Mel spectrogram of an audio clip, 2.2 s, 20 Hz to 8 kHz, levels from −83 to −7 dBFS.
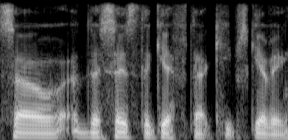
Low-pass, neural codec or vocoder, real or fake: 7.2 kHz; none; real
